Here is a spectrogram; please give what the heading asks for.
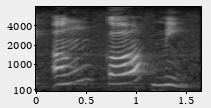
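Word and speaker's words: अङ्कनी: इसको कहा जाता है अंकनी, ठीक है। ये जो ड जैसा सिंबल है वो अ के ऊपर जैसे डॉट हो वैसे प्रोनाउंसिएशन करना है, यानी कि अंकनी, अंकनी।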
